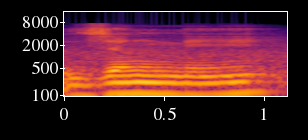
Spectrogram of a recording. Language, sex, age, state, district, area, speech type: Bodo, male, 45-60, Assam, Chirang, rural, spontaneous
